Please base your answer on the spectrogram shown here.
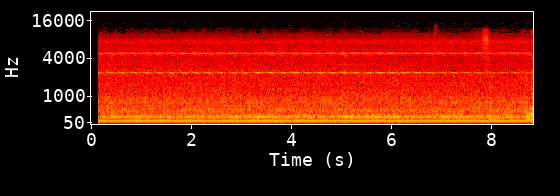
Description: Copper Bromide laser treatment is very effective for pigmentation lesion and vascular lesion together.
